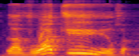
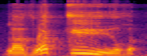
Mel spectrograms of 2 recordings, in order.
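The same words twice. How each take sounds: Both takes have the same delivery.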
